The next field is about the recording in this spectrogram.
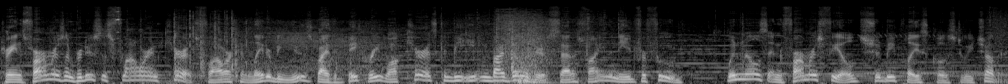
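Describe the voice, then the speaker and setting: A man's voice: a little high, big pitch swings, fairly quick, creaky, music in the background. A man hosting a gaming video, commenting on play and reading the game's story text aloud. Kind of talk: let's play commentary mixed with reading in-game narration aloud.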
